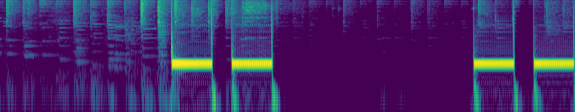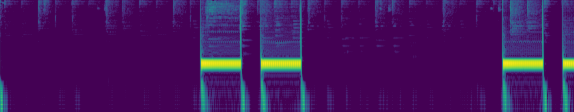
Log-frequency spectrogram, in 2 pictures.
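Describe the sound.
Ringback tone of a telephone call that goes unanswered: four pairs of short, steady, mid-pitched tones repeat about every three seconds, and the final pair is cut off. Faint, busy sounds come before the first ring.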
